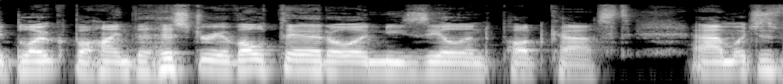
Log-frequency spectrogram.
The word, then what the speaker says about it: Aotearoa: It is me and Christian here with our very good buddy, Thomas Rillstone from the History of Aotearoa.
